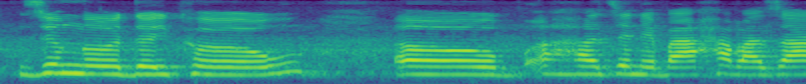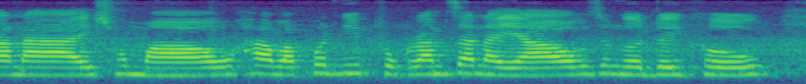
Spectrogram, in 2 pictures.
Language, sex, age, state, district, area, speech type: Bodo, female, 30-45, Assam, Kokrajhar, rural, spontaneous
